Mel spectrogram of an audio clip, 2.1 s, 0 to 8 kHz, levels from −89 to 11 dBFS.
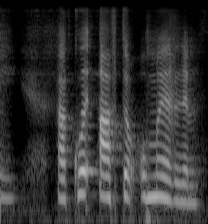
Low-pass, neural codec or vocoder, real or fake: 7.2 kHz; codec, 16 kHz, about 1 kbps, DyCAST, with the encoder's durations; fake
